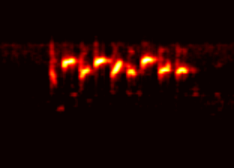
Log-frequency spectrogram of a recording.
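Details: A short cockatiel phrase of alternating higher and lower whistled notes, steady and tuneful, about eight notes in just over a second.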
